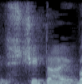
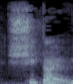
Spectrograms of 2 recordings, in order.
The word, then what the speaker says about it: считаю: In normal life, we can say считаю, but nobody say it like that. Считаю. You should put считаю.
